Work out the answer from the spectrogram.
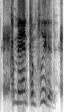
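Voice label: "completed", female voice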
